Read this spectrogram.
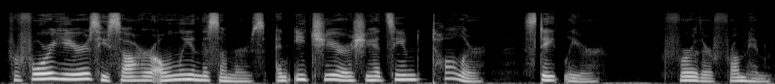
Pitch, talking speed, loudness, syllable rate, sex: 190 Hz, 165 wpm, -18 LUFS, 4.2 syllables/s, female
